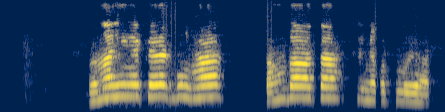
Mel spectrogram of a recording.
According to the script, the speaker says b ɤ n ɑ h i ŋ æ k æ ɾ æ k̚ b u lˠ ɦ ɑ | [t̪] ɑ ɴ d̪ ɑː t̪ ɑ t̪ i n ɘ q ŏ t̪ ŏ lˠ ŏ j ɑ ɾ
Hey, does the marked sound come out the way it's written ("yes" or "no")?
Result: yes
